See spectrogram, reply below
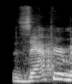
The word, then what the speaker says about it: Zapier: Zapier makes you happier is what we say internally. That's sort of the official pronunciation.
